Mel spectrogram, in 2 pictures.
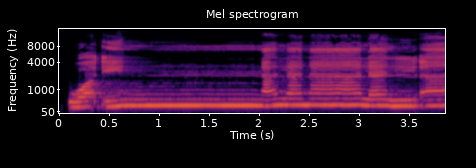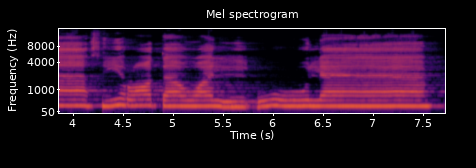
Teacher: کھڑی زبر ہے، ایک الف کے برابر کھینچ کے پڑھیں گے۔ خا حروف مستعلیہ میں سے ہے، خا کو پر پڑھیں گے۔ را پر زبر ہے، را کو پر پڑھیں گے۔ · نون مشدد ہے، یہاں پر غنہ ہوگا۔ الف مدہ ہے، ایک الف کے برابر کھینچ کے پڑھیں گے۔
